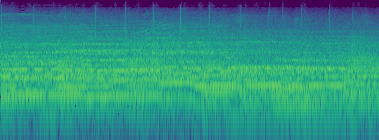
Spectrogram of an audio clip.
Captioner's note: audience applauding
